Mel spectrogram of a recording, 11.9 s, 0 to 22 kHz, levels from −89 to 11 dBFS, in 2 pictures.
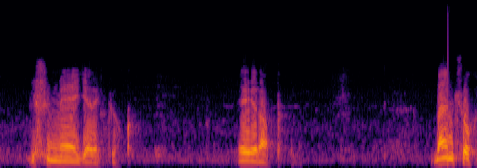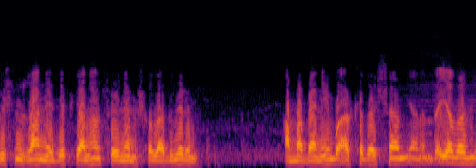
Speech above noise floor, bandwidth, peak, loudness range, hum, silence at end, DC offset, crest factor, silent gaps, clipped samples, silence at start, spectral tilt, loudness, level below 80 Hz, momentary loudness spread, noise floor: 36 dB; 5.6 kHz; -2 dBFS; 7 LU; 50 Hz at -60 dBFS; 0 s; under 0.1%; 18 dB; none; under 0.1%; 0.35 s; -9.5 dB/octave; -19 LUFS; -66 dBFS; 13 LU; -54 dBFS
